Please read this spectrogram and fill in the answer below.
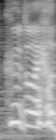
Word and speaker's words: coup d'oeil: Your careless coup d'oeil... Oh, God. Doyle? You read the D into the O like together for French. So it's like... Coup d'oeil?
